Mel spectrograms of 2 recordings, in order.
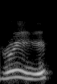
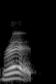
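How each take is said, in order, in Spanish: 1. No se dice como el color red. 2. Se dice como el color red. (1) "En presente es read" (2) "en pasado es red, como el color"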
